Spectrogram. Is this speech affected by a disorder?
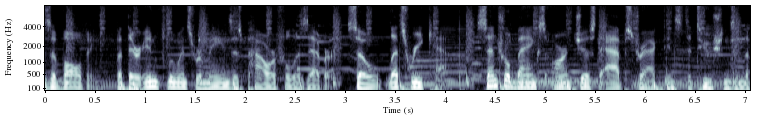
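No.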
